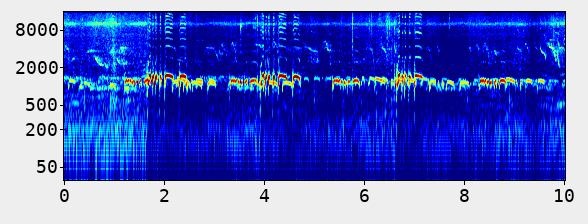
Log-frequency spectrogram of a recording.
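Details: Zebra doves responding to a calling female: loud stuttering bursts of rapid notes recur roughly every two to three seconds between rolling trilled coo phrases, with steady high chirps of small birds.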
